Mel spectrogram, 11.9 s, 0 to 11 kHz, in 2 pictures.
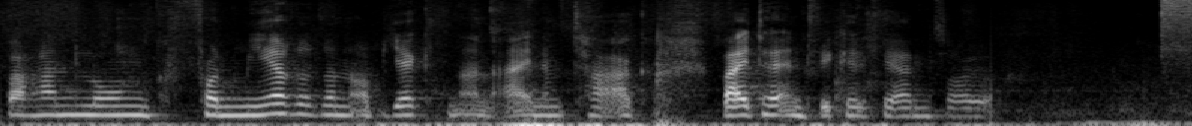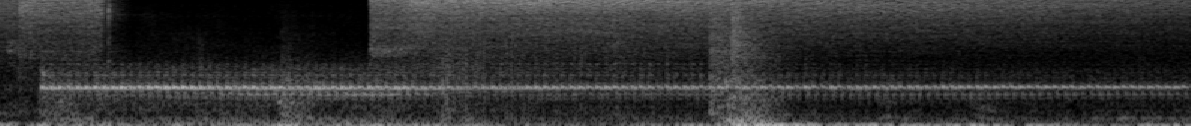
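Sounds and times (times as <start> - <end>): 
speech: 0.0 - 5.1
constant whining tone: 5.8 - 11.9
rattling bursts: 5.8 - 11.9
spray gun spraying nanocellulose onto a sheet of paper: 5.8 - 11.9.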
